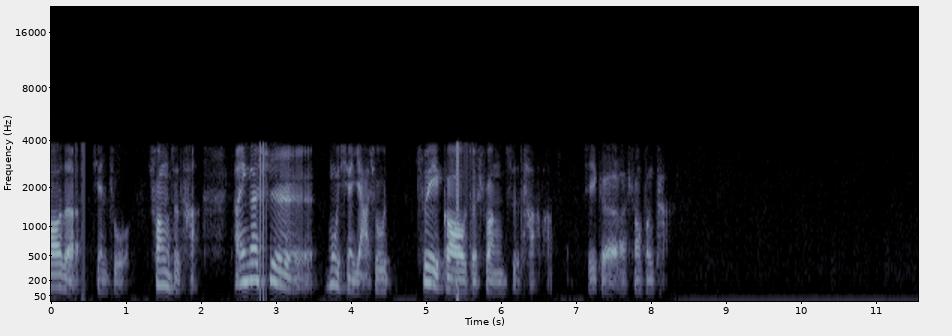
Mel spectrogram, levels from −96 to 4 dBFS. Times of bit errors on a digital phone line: 0.32-0.46, 2.78-2.87, 5.41-5.61

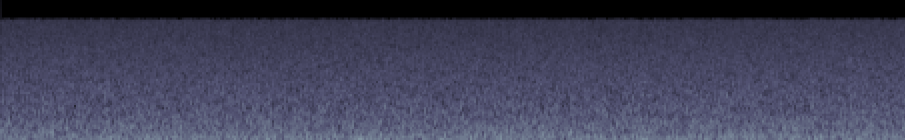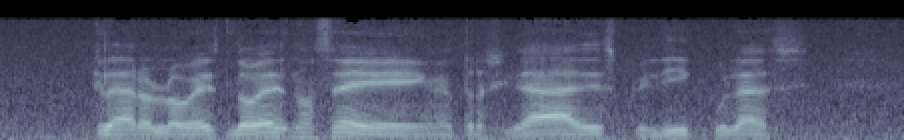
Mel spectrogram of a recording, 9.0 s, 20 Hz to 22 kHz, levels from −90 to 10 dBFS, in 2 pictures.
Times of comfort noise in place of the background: none

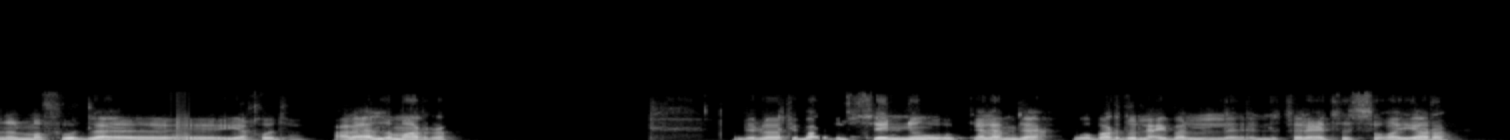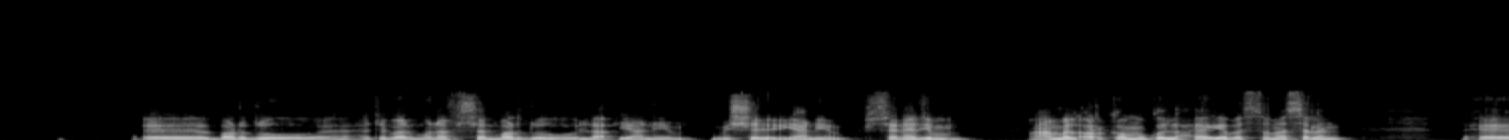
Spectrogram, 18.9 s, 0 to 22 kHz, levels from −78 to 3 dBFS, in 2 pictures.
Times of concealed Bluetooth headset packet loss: 1.05-1.18, 4.80-4.87, 10.62, 17.35

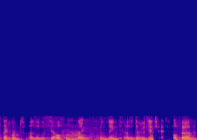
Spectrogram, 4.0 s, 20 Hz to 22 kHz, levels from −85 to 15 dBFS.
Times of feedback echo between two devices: 0.90-2.57

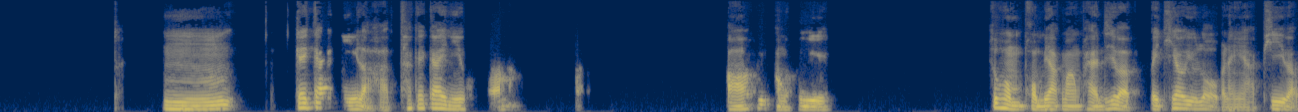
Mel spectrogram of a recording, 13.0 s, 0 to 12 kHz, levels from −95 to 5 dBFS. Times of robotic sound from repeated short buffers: none

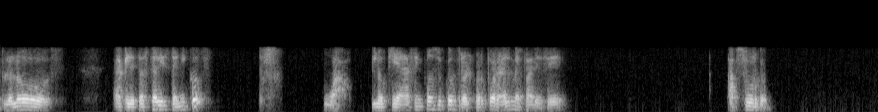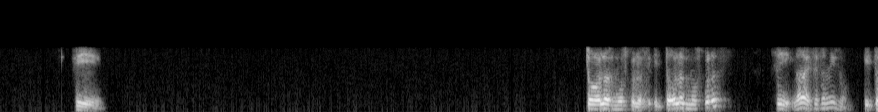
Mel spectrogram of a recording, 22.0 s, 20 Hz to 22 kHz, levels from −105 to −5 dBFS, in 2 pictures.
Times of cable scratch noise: none

